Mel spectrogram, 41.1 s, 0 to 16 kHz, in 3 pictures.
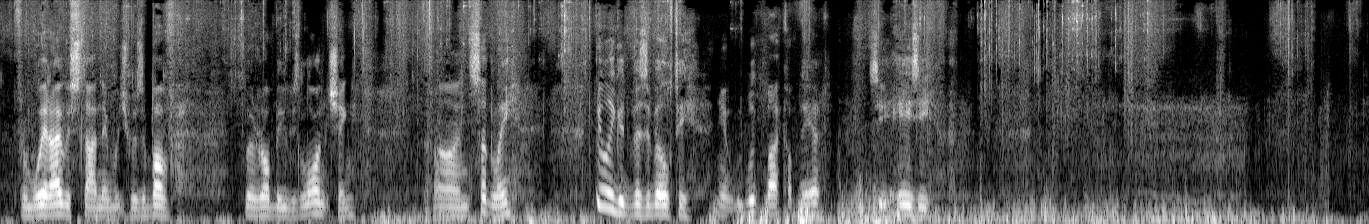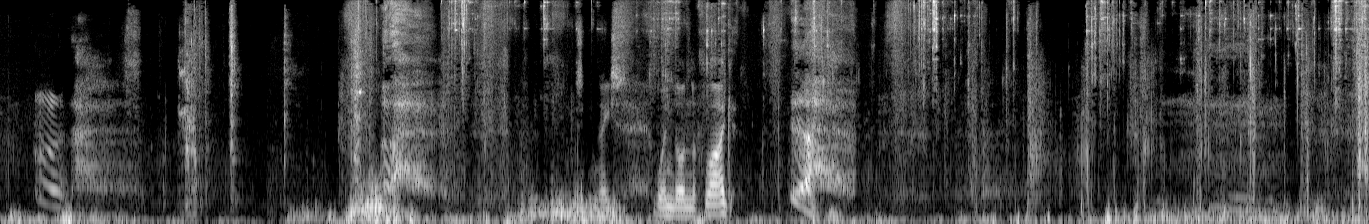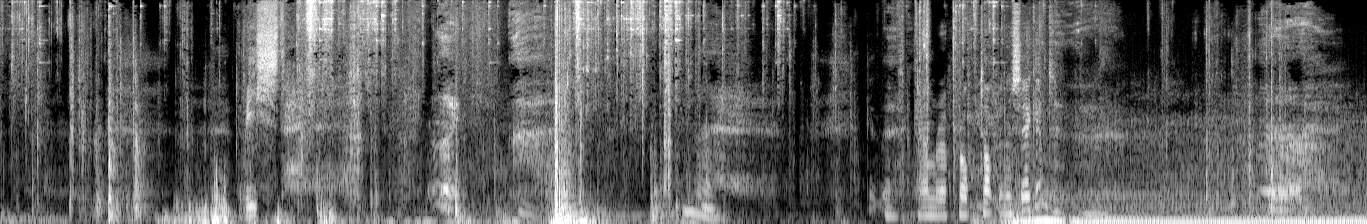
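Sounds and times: wind buffeting microphone: 3.7s - 6.0s, 7.1s - 14.6s, 16.6s - 20.0s, 23.3s - 27.7s, 28.8s - 30.8s
car engine rumble: 30.6s - 34.3s, 37.0s - 41.0s.

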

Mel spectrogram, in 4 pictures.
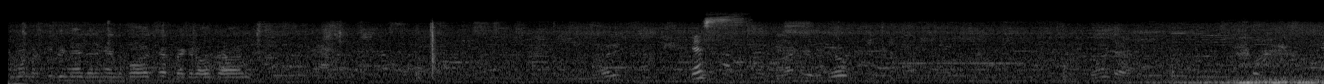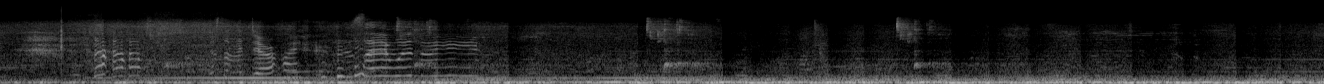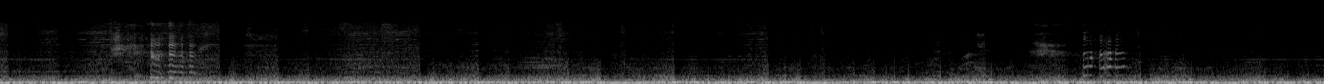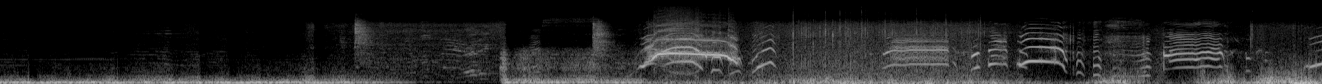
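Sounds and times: low rumble: 12.5s - 43.3s, 44.7s - 51.2s
riders shrieking: 46.1s - 47.6s, 48.4s - 50.6s.

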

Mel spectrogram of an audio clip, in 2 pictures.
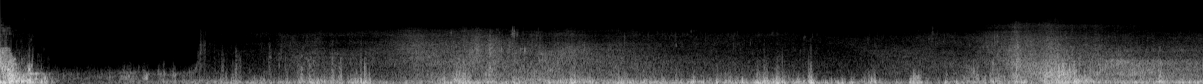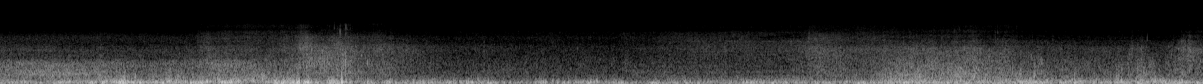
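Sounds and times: ocean waves breaking: 0.0s - 2.4s
wind buffeting microphone: 0.0s - 24.0s.

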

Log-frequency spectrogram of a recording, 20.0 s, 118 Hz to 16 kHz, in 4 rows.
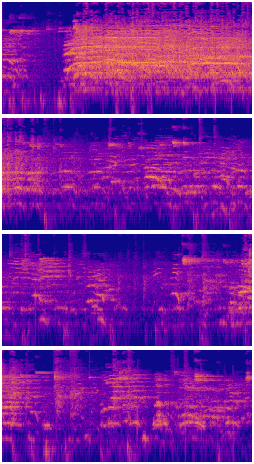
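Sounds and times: crowd cheering and shouting: 1.2s - 11.1s.

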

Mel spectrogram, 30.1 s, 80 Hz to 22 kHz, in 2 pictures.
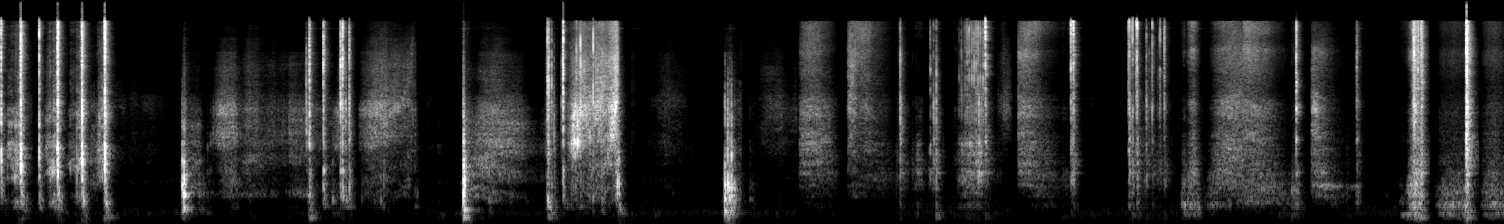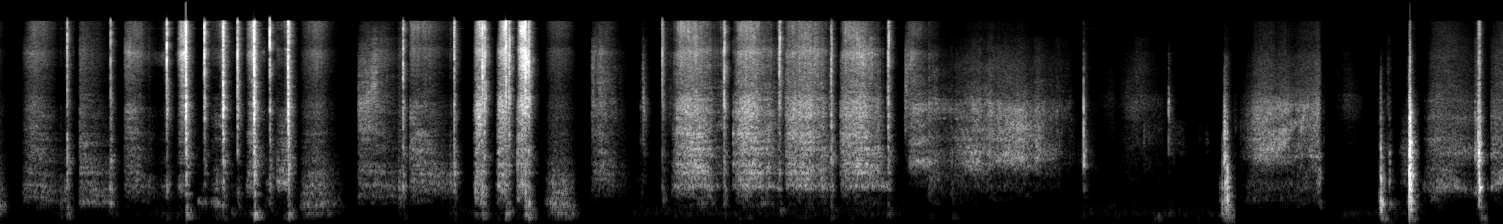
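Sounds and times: rubbing and scraping on a surface: 1.9s - 6.9s, 7.5s - 10.8s, 11.6s - 30.0s.

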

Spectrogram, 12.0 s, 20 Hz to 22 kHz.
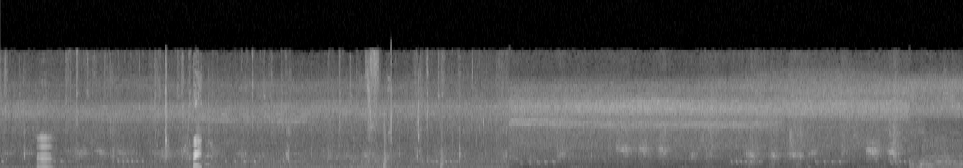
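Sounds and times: birds chirping and trilling: 0.0s - 12.0s.

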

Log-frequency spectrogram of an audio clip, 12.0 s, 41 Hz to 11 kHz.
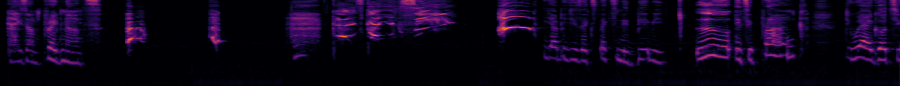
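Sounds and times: woman speaking: 0.1s - 1.4s, 4.4s - 6.1s, 7.2s - 12.0s
woman's excited yelp: 4.5s - 7.2s.

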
